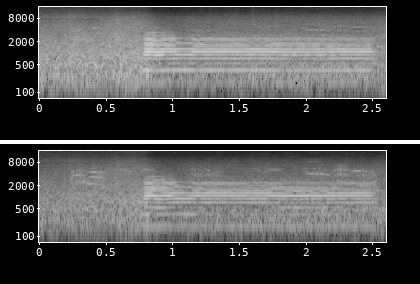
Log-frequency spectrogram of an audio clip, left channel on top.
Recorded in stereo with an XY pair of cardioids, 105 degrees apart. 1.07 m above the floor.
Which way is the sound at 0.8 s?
40° left.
